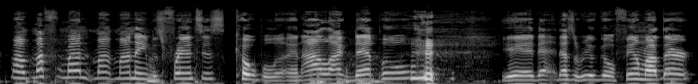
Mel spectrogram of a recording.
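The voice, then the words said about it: Mock impression in Southern accent. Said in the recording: “Like a southern? ... Yeah, real southern.”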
